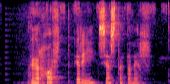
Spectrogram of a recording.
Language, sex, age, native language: Icelandic, female, 40-49, Icelandic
